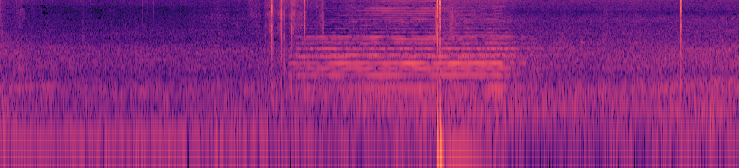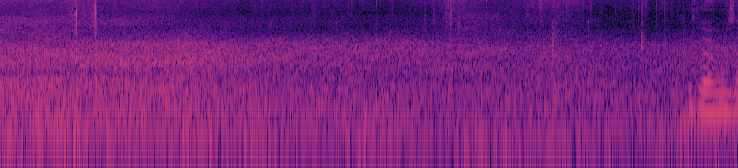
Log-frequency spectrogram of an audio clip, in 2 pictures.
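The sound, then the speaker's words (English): A car horn sounds in a sustained blast amid busy traffic as other cars honk at an erratically driven car, heard by someone cycling, over a constant rush of wind and road noise, with a sharp knock and faint background voices. “like this really mad um, car that was like just going everywhere, and um, and the other cars weren't having it.”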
